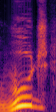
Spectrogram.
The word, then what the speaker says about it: Łódź: Ça, c'est pour l'orthographe, mais ça se prononce Łódź, troisième ville du pays, 750 000 habitants.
